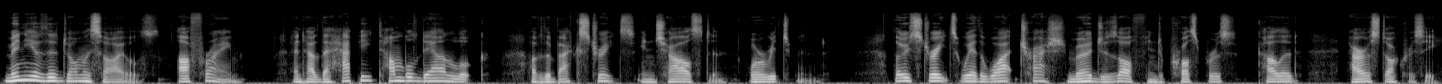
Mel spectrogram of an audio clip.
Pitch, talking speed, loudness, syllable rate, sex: 130 Hz, 130 wpm, -19 LUFS, 4.8 syllables/s, male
